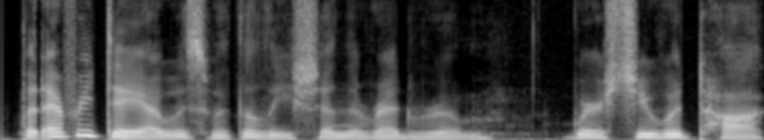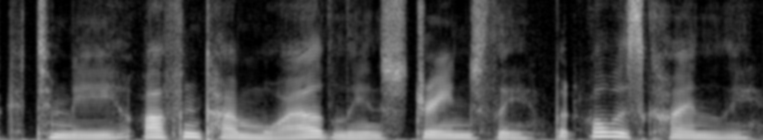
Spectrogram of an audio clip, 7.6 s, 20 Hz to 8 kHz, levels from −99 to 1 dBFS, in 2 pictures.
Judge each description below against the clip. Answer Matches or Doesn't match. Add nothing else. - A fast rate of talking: Doesn't match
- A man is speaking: Doesn't match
